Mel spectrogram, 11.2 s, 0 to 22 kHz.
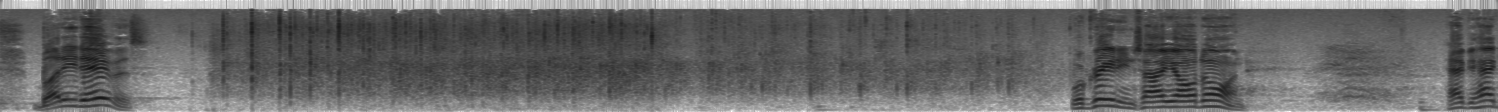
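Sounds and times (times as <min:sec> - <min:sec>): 
speech: 0:00.2 - 0:01.2, 0:08.0 - 0:09.4, 0:10.8 - 0:11.2
audience applause welcoming a performer: 0:01.4 - 0:08.3.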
